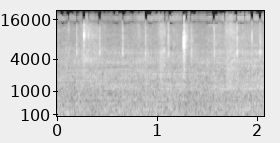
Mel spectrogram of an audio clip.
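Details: Hcalory diesel heater running normally on a 12-to-220 V converter with half a tank of diesel: soft, slightly uneven fuel pump ticks a couple of times a second over a steady fan rush while it blows hot air.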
